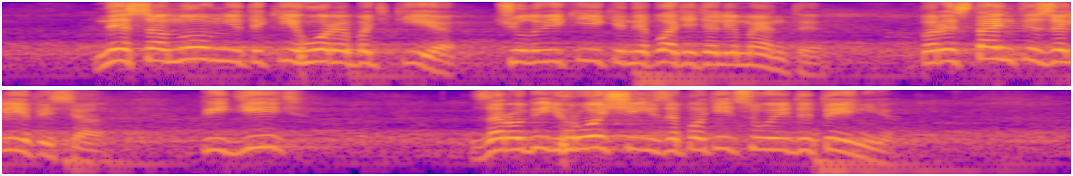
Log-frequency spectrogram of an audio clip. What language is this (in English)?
Ukrainian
